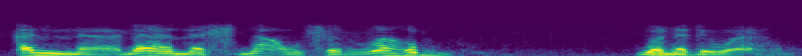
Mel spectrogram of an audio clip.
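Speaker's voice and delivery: very slow, drawn-out chanted verse; verse recitation. Acted. Teacher quoting the verse for students, slow recitation. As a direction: stretch each word like Quran recitation.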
